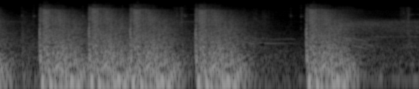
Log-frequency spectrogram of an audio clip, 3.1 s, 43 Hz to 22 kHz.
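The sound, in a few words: AA-12 shotgun fired unsuppressed, video game Fallout 4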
